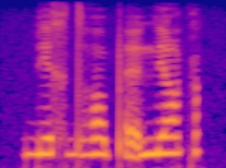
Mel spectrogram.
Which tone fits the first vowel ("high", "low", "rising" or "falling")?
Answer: high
